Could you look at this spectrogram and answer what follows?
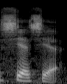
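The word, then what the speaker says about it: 谢: pronunciation of CS yet you can think of it kind of like the word she and a she she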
